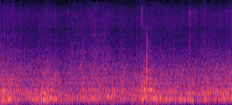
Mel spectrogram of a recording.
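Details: Honey bees buzzing inside their hive: a dense, steady drone with harmonic bands, loudest at the low pitch, a continuous hum with small swells and one brief brighter flick near the end.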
